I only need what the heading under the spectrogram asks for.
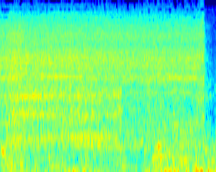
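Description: A knife master sharpens a knife on a grinding machine, giving a steady, loud, hissing whir of motor and abrasive that runs unbroken for about three seconds before the high grinding edge cuts out.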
